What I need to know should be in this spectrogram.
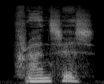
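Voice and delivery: soft, high, heaved-out name; dying man labouring to call his grandson; heaving. A narrator's reading. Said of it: "he heaved".

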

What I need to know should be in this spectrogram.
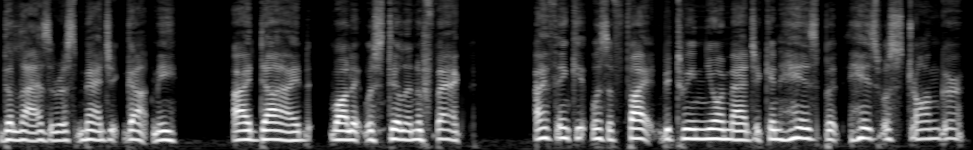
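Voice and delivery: high-pitched woman's voice, sorrowful; dying woman, pleading. A narrator's reading. Undead Delilah asking Jake to let go, pleading. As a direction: plead gently in a high female register.

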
